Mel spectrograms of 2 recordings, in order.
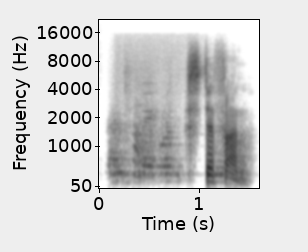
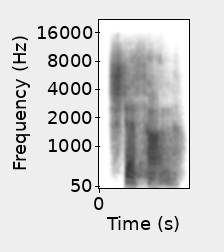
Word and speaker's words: Stephan: our speaker Dr Stefan was that better it's the the in German the second syllable is long so stean I'm sorry anyways big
